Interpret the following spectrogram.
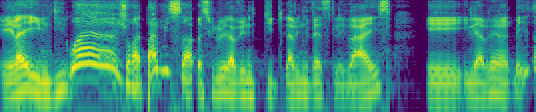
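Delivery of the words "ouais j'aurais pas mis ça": imitating the guy. Guy repeats his clothing jab.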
